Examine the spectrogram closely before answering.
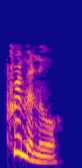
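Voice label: "criminal", British; Crime and punishment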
